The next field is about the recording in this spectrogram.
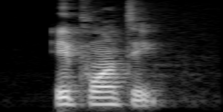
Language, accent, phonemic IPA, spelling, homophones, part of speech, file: French, France, /e.pwɛ̃.te/, épointé, épointai / épointée / épointées / épointer / épointés / épointez, adjective / verb, LL-Q150 (fra)-épointé.wav
- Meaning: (adjective) punctured, having a point removed; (verb) past participle of épointer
